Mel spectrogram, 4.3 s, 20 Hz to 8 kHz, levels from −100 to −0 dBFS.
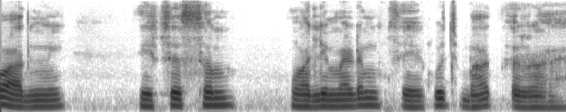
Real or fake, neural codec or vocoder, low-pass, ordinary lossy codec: fake; codec, 16 kHz, 16 kbps, FunCodec, trained on Chinese and English, 50 frames a second; none; none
